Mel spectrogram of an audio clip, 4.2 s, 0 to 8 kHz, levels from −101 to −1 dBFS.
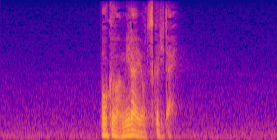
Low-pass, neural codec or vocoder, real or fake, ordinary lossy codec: none; none; real; none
